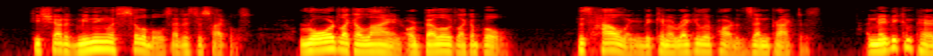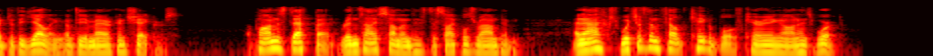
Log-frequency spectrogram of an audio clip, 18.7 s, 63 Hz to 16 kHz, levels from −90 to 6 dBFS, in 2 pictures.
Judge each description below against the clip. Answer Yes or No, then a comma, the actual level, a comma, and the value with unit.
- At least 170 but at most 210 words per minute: Yes, average, 185 wpm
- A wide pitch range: No, average, 3.9 semitones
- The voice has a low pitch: Yes, low, 100 Hz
